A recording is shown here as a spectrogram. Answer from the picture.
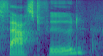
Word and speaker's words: fast food: It's not dropped, but it's not u necessarily strongly articulated either. Fast fast food. Fast food. So, we might just use an unreleased tea there. Or we might pronounce a little light tea.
